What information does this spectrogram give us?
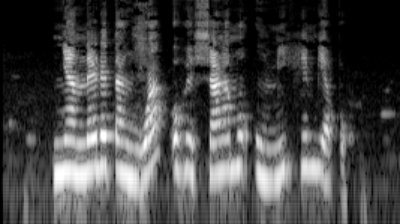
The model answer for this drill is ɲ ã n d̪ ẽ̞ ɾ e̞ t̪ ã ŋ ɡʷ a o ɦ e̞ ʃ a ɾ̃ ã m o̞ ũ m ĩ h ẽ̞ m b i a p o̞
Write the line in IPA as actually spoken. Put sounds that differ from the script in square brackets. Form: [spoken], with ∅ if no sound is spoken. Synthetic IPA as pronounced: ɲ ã n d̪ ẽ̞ ɾ e̞ t̪ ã ŋ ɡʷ a o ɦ e̞ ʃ a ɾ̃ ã m [õ̞] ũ m ĩ h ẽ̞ m b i a p o̞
